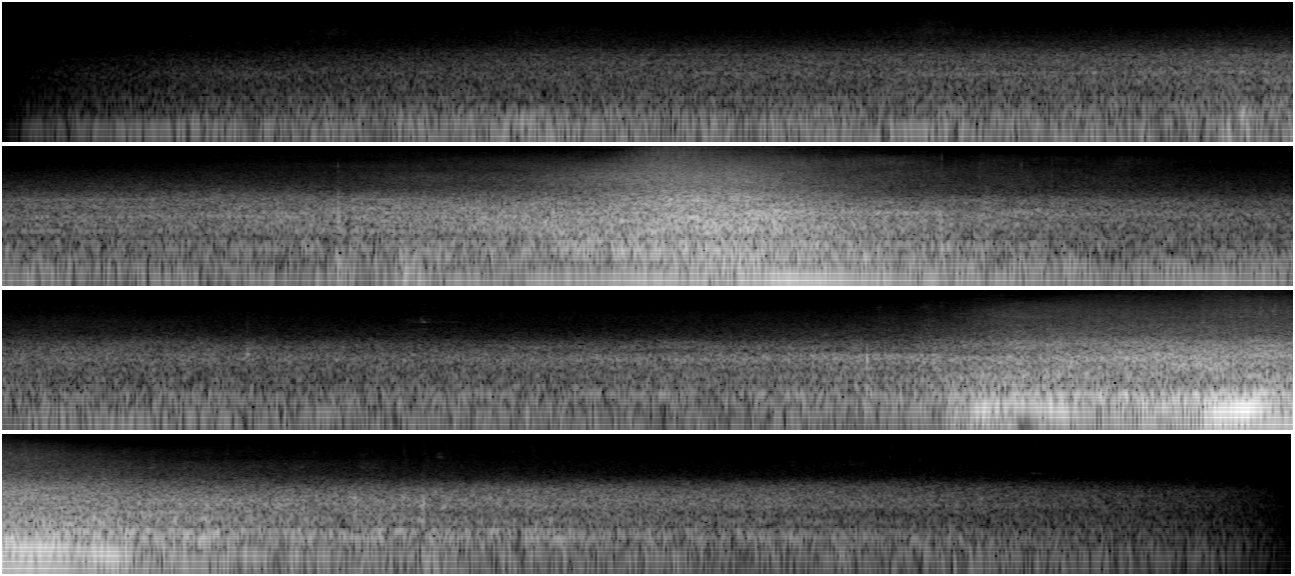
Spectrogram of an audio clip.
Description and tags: Car by slow Civic and Volvo DonFX
car by pass
by, pass, car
